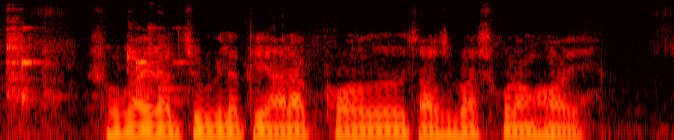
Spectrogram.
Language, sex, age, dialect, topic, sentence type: Bengali, male, 18-24, Rajbangshi, agriculture, statement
